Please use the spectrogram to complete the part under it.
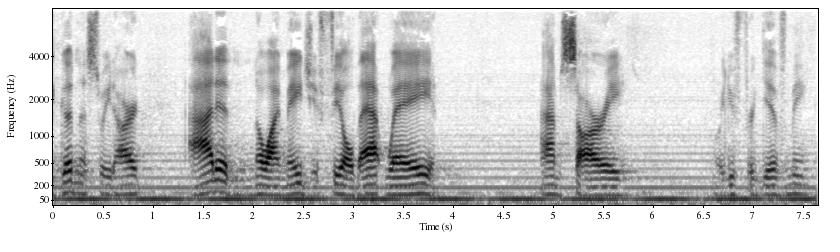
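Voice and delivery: soft, tender sorry to his wife; gentle apology. Retold or imitated. Husband apologizing tenderly to his wife, soft. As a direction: say it softly, making peace. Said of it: "sometimes I have to say".

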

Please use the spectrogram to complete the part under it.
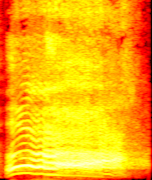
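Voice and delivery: sudden high, loud mock groan of the Spirit; groaning cry. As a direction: let out one wordless loud groan. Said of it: "Can you imagine the Spirit of God going".

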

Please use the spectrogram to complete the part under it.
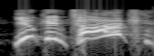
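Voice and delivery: high, loud startled yelp; loud rising shock; shocked disbelief. Pretend. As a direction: blurt it out as if a donkey just spoke to you. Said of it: "I'm gonna say".

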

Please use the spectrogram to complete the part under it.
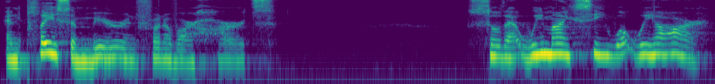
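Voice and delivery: measured prayer with long pauses between phrases; slow prayer reading. Real, not acted. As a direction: read it slowly to the Lord, leaving space to reflect. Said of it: "I'm gonna read it slower, slowly".

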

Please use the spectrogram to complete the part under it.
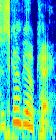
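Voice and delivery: imitated calm guard, hushed and soothing. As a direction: soothe a panicking parent gently. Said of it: "You're so calm".

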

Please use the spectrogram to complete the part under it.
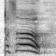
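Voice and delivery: high, loud cheery call; loud what's up. Pretend. Pastor calling to a friend in the park skit. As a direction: shout a happy hello.

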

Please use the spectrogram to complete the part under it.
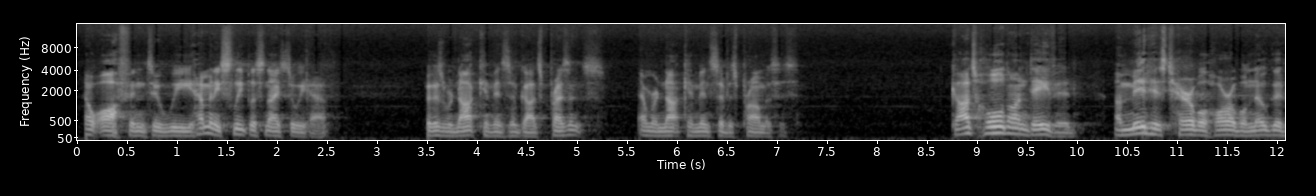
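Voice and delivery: normal talking voice

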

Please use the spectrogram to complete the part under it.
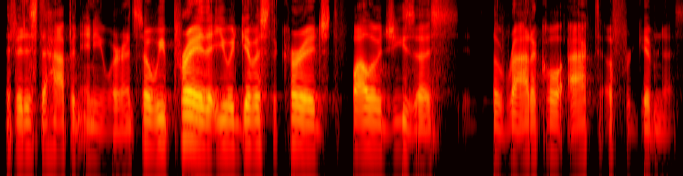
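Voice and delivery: quiet, earnest pastoral prayer voice. Acted. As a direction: pray it softly over the congregation.

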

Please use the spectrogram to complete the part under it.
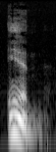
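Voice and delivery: "in" alone after a pause, falling; stress on IN. Real, not acted. Preacher gives class the answer, stressing "in". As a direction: deliver "in" as the key word. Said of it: "The emphasis is being".

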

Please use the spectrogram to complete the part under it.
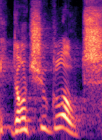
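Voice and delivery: ordinary delivery

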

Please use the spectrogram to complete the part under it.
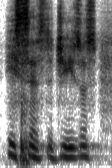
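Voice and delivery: normal talking voice

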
